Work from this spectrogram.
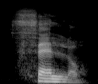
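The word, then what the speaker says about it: θέλω: And that is fellow. Fellow spelled like this. Fellow. And we have that th sound, the theta, which in Greek is a th sound when we say thanks or thoughts, right?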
